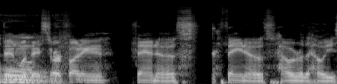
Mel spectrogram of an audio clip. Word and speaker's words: Thanos: It's Thanos. Yeah. Thanos. How do you say it? It's both. I think it's both. I've heard the president of Marvel say Thanos.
